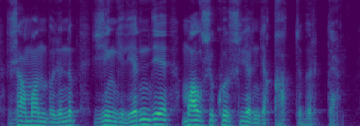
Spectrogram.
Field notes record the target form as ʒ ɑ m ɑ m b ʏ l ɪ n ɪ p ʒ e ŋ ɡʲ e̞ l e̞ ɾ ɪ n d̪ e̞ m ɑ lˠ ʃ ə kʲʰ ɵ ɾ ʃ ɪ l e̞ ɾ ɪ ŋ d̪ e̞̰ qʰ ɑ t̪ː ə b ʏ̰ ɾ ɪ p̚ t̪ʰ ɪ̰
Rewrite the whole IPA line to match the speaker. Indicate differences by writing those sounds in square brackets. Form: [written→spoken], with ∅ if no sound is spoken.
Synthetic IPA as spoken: ʒ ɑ m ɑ [m→n] b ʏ l ɪ n ɪ p ʒ e ŋ ɡʲ e̞ l e̞ ɾ ɪ n d̪ e̞ m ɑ lˠ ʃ ə kʲʰ ɵ ɾ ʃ ɪ l e̞ ɾ ɪ [ŋ→n] d̪ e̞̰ qʰ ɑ t̪ː ə b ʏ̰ ɾ ɪ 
